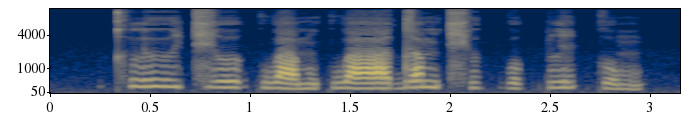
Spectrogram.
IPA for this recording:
kʰ l ɯː˥˩ t͡ɕ ɤː˦˥ k w a˩˦ m k w aː˨˩ d a˥˩ m t͡ɕʰ ɯ˨˩ k̚ w o˨˩ k̚ p l i˦˥ ʔ k o˨˩ m

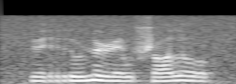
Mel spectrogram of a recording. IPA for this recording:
ʏ r u ɳ ə ɭ e w ʂ ɔ l o

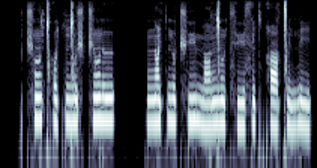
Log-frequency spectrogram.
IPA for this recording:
t͡ʃʰ õ ǀʰ o c ŋ͡ǀ u ʃ t͡ʃ õ ɾ ɯ | ŋ ɑ̃ c n u t͡ʃʰ y m ɑ̃ ŋ͡ǀ ũ t͡sʰ y s ĩ c qʰ ɑ ǀ ĩ d n i

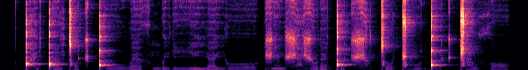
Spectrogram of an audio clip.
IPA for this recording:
ɡ͡ǃ æ̤ j ǃ æ̃ ǀ ɔ t͡ʃ ǃʰ ʊː w ɛː θ ŋ ə j ɾ iː j ɛ j ʊː | ʒ ɛ̃ j ʃ æ̤ ʒ ʊ ɾ ɛ ǃ ɔ t͡ʃ ʒ ə̤ ǀ ʊː ɡ͡ǁ ɔ̃ː ɡ͡ǃ ʊː t͡ʃ ɡ͡ǁ ɛ w θ ɔ

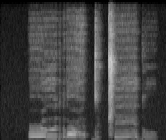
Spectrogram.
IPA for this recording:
ʕ ɵː r ʕ æ̤ ʔ d œ ǁ eː ɗ u

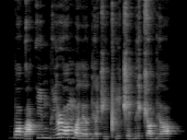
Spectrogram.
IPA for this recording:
b ɔ˥˨ ɡ ɒ˨˥ k i˦˥ m b i˨˥ ɹ ɔ˧˥˧ m ɔ˥˨ lʲ ɔ˧˥˧ bʲ ɔ˥˨ t͡ʃ i˧˥˧ pʼ i˦˥ t͡ʃ ɪ˨˥ bʲ ʌ˦˥ t͡ʃ ɔ˧˥˧ bʲ ɔ˦˥

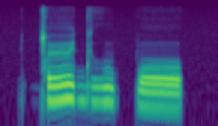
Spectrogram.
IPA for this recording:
ǀ ø dʱ u p o

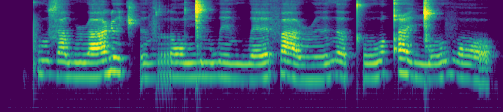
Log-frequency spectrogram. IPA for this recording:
pʼ u z a w ɹ a ɳ ɘ t͡ʃʼ ɘ v r ɔ ŋ͡ǀ ɨ w e v w ɛ f a ɹ ɘ ð ɐ t̪ʰ o w qʼ e ŋ͡ǀ o v ɔ

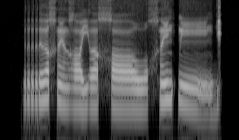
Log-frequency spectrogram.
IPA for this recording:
r ɯ χ ĩ ʁ ɔ j ɤ χ ɔː w χ ĩ k͡p ĩː ɡ

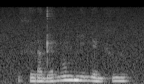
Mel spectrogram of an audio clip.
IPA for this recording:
θ ɯ˩ ɾ a˩ ɖ ɛ˧ b õ˥ ɡ͡b ĩ˧ n e˩ n x ɯ˧

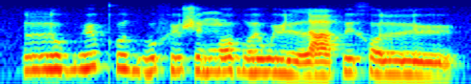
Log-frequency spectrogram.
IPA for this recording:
lː u bʱ ʉ kʷʰ i bʱ u x ʉ ʃ ɨ ŋ o ɡʷ ɨ w ʉ lː a f ɨ x o lː ʉ

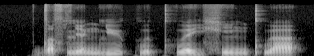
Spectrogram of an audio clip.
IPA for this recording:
d e sˤ lʲ ɛ ŋ lʲ ʉ kʷ ɛ kʷʰ ɛ j x ĩ ŋ kʷʼ a

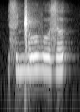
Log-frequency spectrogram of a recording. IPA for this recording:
s i ŋ͡ǁ ʊː β ʊː z ə

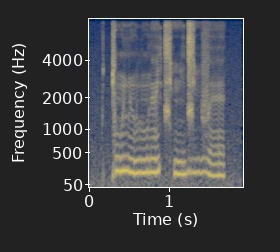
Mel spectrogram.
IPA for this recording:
ǀ ũ˧˥ lʲ ũ˩˧ l ũ˩˧ ɾ ɛ̃˧˥ t͡ɕʰ ĩ˩˧ d͡ʑ i˧ v ɛ˩

